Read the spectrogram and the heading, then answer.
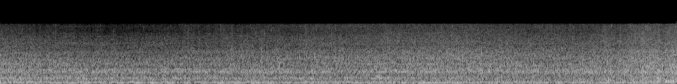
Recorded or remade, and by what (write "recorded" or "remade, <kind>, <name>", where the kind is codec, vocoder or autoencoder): recorded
